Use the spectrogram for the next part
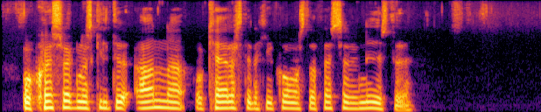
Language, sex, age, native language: Icelandic, male, 20-29, Icelandic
